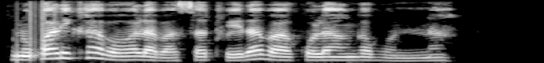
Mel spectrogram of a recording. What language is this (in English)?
Ganda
